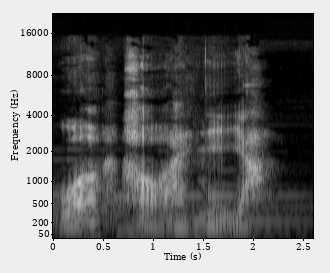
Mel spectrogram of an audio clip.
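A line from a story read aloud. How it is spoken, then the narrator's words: Soft, tender. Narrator (Chinese): 轻声地说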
